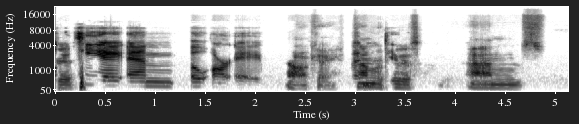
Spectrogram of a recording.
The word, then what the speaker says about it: Tamora: It's spelled Pierce. Tamora.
